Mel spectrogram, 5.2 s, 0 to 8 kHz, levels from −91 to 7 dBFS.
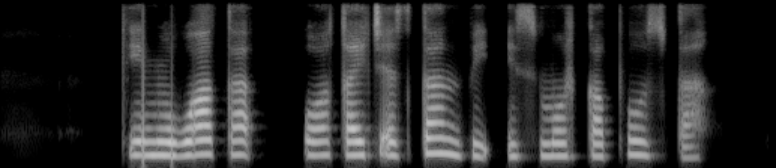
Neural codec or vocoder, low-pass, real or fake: codec, 24 kHz, 0.9 kbps, WavTokenizer, large speech release; 7.2 kHz; fake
